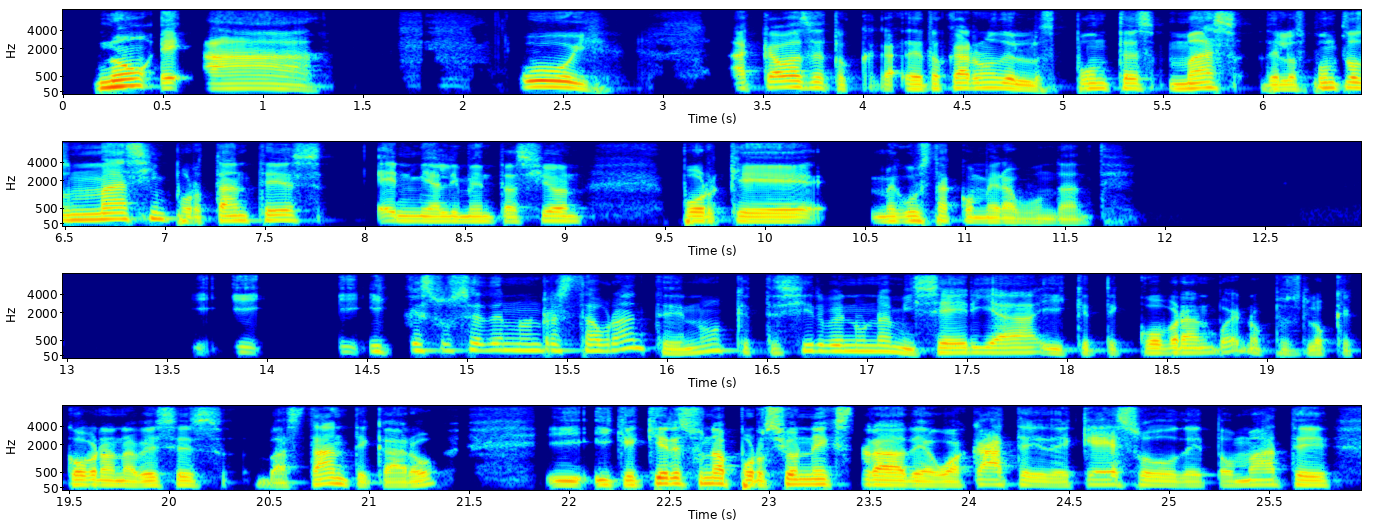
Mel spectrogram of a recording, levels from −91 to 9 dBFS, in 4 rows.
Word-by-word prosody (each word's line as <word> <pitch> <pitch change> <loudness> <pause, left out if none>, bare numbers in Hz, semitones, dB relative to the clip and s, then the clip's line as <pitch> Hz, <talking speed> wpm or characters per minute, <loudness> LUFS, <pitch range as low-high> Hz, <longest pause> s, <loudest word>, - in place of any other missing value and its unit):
No, 185 +8 +9
eh, 435 0 +2
¡ah, 130 -6 +1 0.9
uy!, 170 -7 +5 0.6
acabas 170 0 +3
de 155 - -2
toca 110 -2 -7
de 120 -1 +1
tocar 145 +3 +2
uno 150 0 -1
de 135 - +4
los 105 -5 -2
puntes 135 0 -3
más 140 +4 +2
de 115 +1 -2
los 115 -2 -3
puntos 145 0 +1
más 170 +5 +3
importantes 140 -5 -2 0.2
en 125 -1 -2
mi 120 - -1
alimentación, 115 +1 -2 0.4
porque 110 -2 +1 0.2
me 115 +1 -3
gusta 120 0 -3
comer 100 -2 -3
abundante. 85 -4 -9 1.8
Y - - -23
y 135 -3 -11 0.4
y 145 -2 -16
y, 160 - -8
¿qué 185 - -8
sucede 185 +1 -7
en 190 - -7
un 185 0 -6
restaurante, 180 - -6
no? 175 +9 -9
Que 130 - -12
te 115 - -16
sirven 165 +2 -5
una 160 -1 -4
miseria, 130 +2 -1
y 110 -2 -6
que - - -11
te 180 - -16
cobran, 125 +1 -1
bueno, - - -9
pues 100 -3 -16
lo 100 - -7
que - - -13
cobran 130 -3 +2
a - - 0
veces, 110 0 -2
bastante - - 0
caro. - - -2 0.5
Y 110 -1 -1
y - - -1
que 120 0 0
quieres 155 +4 +5
una 155 -2 +5
porción 135 +3 +3
extra 125 -3 +4
de 110 - +1
aguacate, 105 +3 +2
de 100 0 -5
queso, 125 -4 0
de 100 0 -6
tomate 120 +2 -2
125 Hz, 155 wpm, -23 LUFS, 110-150 Hz, 1.8 s, No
